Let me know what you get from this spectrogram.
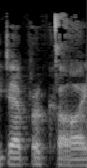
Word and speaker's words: Deborah Carr: No, my name is, as it's written, really Deborah Carr.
